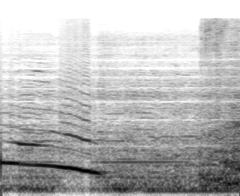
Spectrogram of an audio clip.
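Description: A long wolf-like howl, held on one pitch and then sliding down, ending about a second in.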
